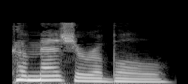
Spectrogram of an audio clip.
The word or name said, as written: commeasurable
